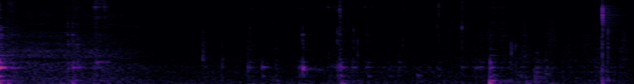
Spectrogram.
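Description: Faint handling noise with a few small clicks as a small multi-pin wire connector is pushed into the socket on an audio amplifier.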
